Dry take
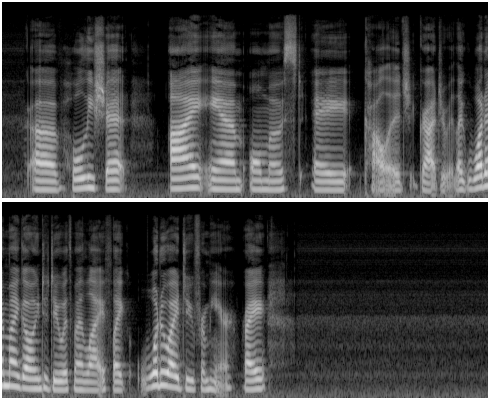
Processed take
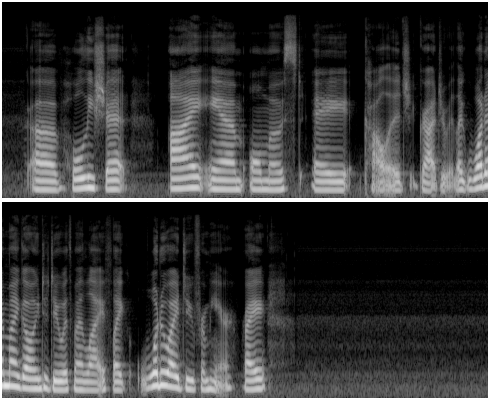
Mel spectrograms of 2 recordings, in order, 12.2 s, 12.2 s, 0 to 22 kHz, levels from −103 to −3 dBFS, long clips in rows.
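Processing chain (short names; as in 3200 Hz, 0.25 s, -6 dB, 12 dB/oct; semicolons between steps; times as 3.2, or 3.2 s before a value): bell 250 Hz +14.5 dB 2.5 oct; gain -8 dB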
